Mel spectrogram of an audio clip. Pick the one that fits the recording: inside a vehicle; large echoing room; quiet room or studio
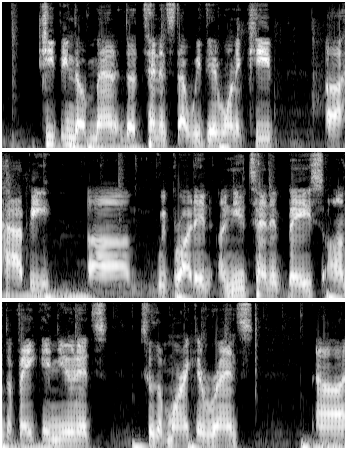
inside a vehicle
